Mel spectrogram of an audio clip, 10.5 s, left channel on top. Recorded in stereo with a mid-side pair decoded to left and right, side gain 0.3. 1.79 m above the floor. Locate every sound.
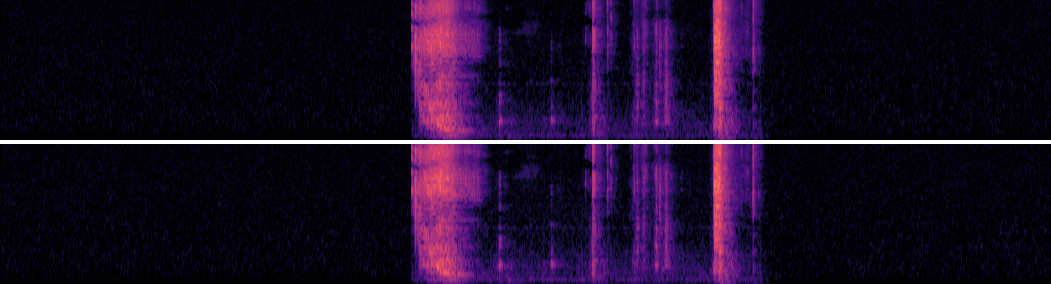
4.1 s tape being pulled: 40° right, 0.9 m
